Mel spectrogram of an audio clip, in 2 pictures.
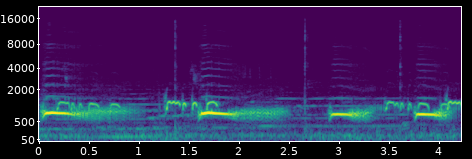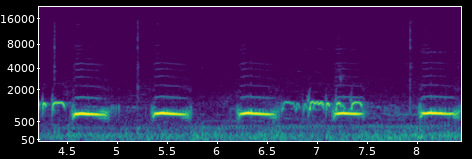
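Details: A Bangkok-type zebra dove, used as a lure bird, gives soft, rolling coos in short bursts roughly every second or two, with faint clicks and other chirps in the background.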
